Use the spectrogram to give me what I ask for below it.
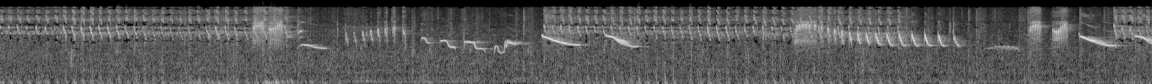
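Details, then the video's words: White-rumped shama song used to train birds to sing: rapid high rattling trills alternate with clear, slurred descending whistles and short zigzag phrases, in varied bursts over about eleven seconds. "MASTERAN MURAI BATU SIANG dan MALAM DI JAMIN BURUNG JADI GAGOR"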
